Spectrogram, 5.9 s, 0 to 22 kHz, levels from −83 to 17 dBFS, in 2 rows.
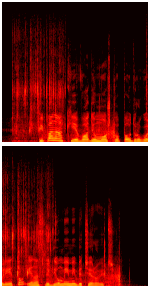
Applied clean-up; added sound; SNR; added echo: none; Sink (filling or washing) + Zipper (clothing); 16 dB; none.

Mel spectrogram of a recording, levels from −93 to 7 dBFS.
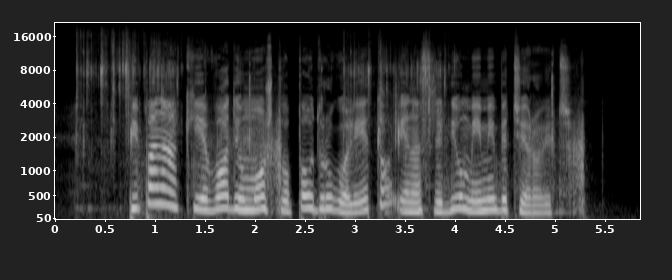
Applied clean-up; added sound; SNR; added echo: neural mask model RNNoise.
